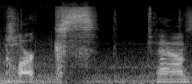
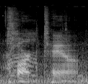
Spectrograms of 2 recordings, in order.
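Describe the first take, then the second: First: An s sound is heard after Clark. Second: No s sound is heard after Clark. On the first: This is the official form of the name. "it's really Clarkstown" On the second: This is how the locals say it. "when you don't say the S"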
